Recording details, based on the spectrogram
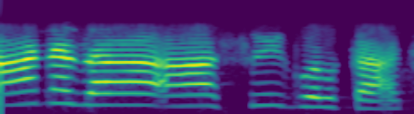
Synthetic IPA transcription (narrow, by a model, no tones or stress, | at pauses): aːnɐzaːaːsuiɡolkaːk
